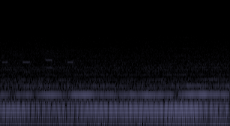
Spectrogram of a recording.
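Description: Short, evenly spaced touch-tone beeps from a phone keypad being dialed, a few quick tones over a steady low mechanical hum, fairly faint, with no talking.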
